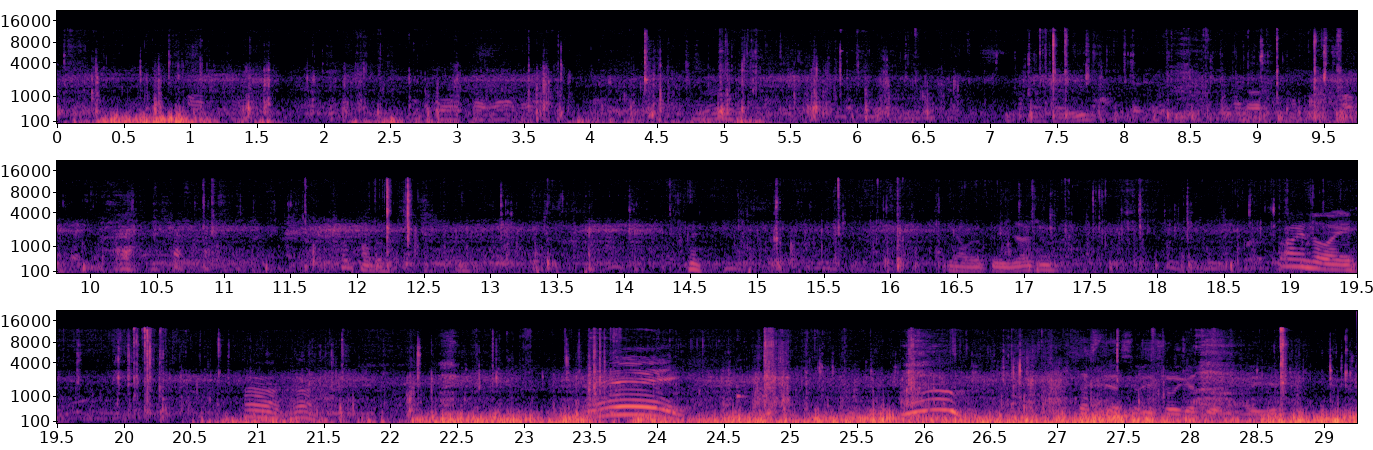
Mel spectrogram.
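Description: Trekking poles click against rocks.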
